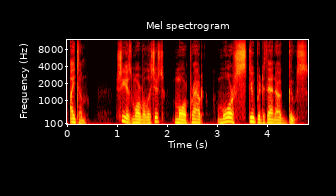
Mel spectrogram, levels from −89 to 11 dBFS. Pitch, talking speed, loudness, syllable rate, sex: 120 Hz, 135 wpm, -19 LUFS, 4.7 syllables/s, male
